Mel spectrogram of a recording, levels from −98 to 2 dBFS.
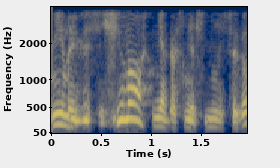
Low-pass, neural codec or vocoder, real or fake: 3.6 kHz; codec, 16 kHz, 4 kbps, FreqCodec, larger model; fake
